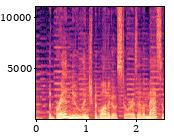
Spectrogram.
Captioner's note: voiceover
